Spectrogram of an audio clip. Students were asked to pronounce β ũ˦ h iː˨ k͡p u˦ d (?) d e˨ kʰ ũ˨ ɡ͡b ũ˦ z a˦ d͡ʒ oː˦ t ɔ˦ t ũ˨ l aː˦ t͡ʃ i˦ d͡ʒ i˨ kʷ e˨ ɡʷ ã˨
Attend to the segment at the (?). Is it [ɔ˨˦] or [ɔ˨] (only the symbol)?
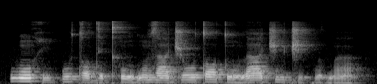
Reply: ɔ˨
